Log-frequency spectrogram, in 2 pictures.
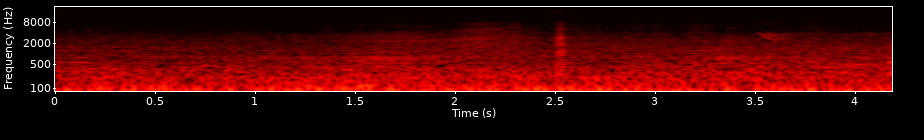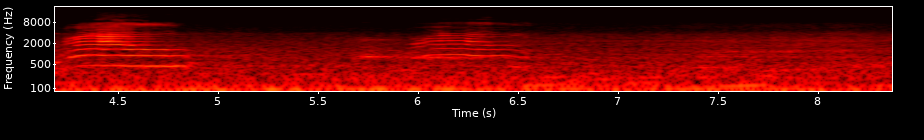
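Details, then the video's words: Abandoned street cat begging for attention from a passer-by; two drawn-out harmonic meows around mid-clip, about one and a half seconds apart, against a constant low hum of street noise. "ABONDON STREET CAT || ASKING For Love"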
